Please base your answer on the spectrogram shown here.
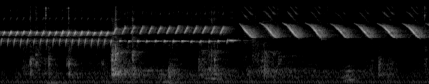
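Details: Canary singing in breeding condition to call the female, Shkodër, Albania: fast high trill, then a quicker tour, then slower sweeping notes repeated about four times a second.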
